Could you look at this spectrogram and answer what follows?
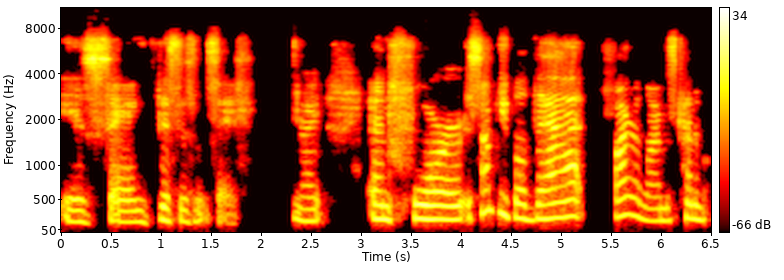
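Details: Adult woman who stutters and attended speech therapy growing up; stuttering.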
